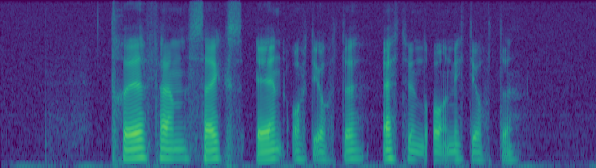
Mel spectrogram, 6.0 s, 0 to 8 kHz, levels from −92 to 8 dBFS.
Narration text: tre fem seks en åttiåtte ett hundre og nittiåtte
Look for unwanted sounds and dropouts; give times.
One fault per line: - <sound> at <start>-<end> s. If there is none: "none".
- dropout at 4.3-4.3 s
